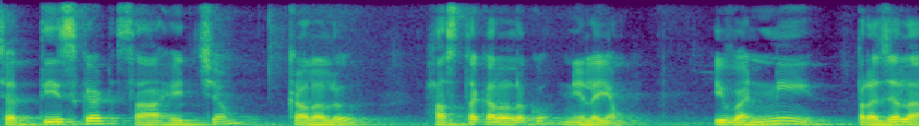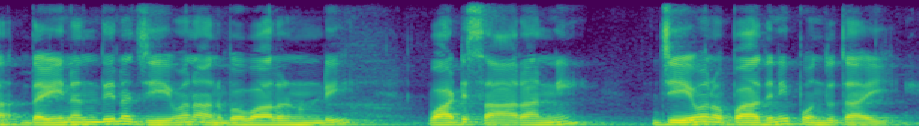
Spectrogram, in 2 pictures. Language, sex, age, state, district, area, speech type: Telugu, male, 18-30, Andhra Pradesh, Guntur, urban, read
